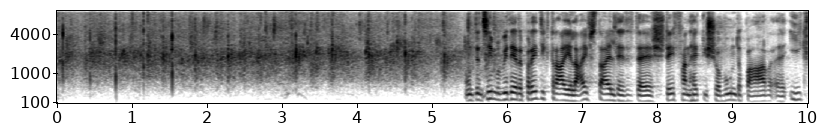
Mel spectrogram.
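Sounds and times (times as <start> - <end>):
audience applause: 0.0 - 6.2
speech: 5.4 - 10.0.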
